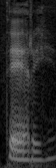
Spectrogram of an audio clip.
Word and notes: teri: Wamesa

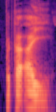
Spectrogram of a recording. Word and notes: pwta ahì: Apatani

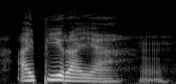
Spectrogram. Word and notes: ai pira: Wamesa

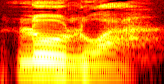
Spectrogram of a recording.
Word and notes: luhu-luha: apatani

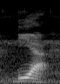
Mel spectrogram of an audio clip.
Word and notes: dia: Serewen

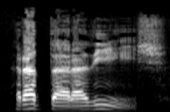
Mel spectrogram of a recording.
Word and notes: rata ra dizh: sanlucasquiavini

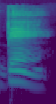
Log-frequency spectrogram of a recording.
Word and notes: beñ: Apatani

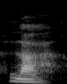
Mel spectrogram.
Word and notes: la: Apatani

